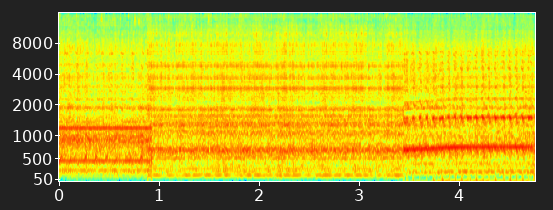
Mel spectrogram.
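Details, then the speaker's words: Sur-ron LBX electric bike after adjusting belt tension to about 0.5 cm of play. Smooth electric hum, pitch rising with speed. Belt whine is mostly gone, leaving faint chain ticking; the belt drive sounds normal. "as you can hear most of the belt sound is gone and the bike sounds a lot less winey"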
